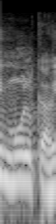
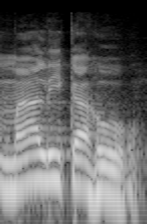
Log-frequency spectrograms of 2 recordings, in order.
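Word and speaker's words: مالكه: Kalau begitu, illa ini harusnya sama dengan ini, Berarti mulkahu ini bacanya malikahu. Pemilik wajah yaitu huwa, paham? Tapi kalau kita baca mulkahu berarti salah baca karena dalam kitab Ma'mar bin Musanna illa huwa, paham?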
